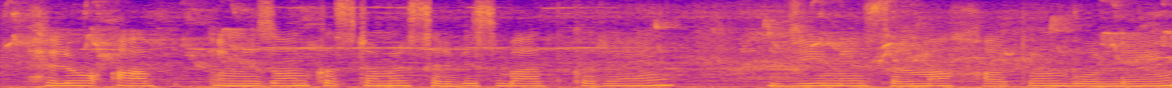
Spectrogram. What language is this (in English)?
Urdu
